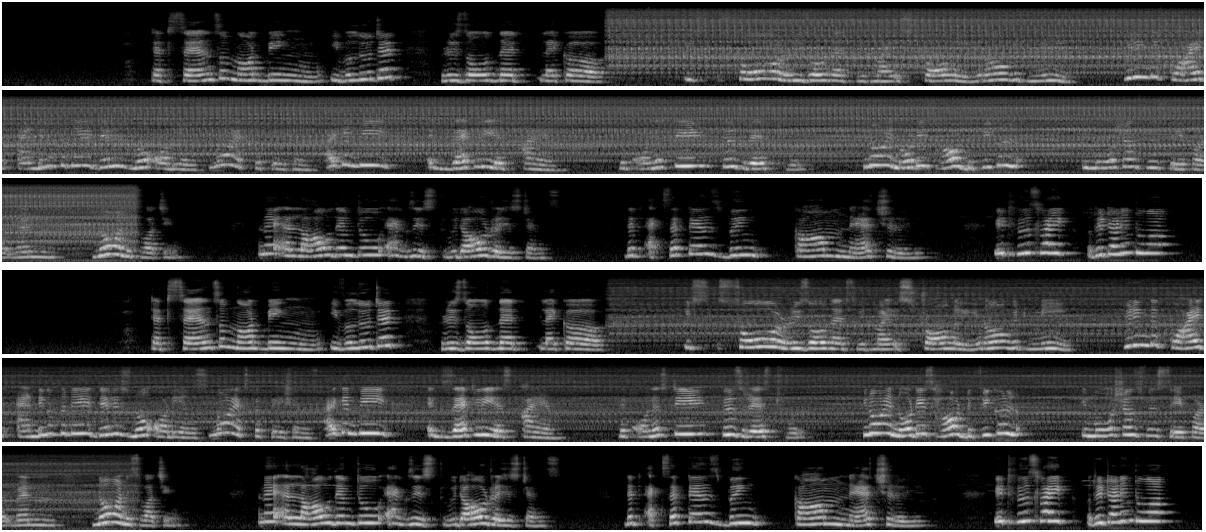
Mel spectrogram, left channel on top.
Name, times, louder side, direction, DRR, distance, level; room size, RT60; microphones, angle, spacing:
voice 1, 1.5-4.0 4.4-6.0 6.8-10.7 11.2-16.0 16.3-17.7 18.2-20.1 20.6-22.2 22.8-25.9 26.6-29.5 30.3-31.6 32.0-33.3 34.0-35.6, right 3 dB, 60° right, 0.6 m, -21 dB
sound 1, 6.0-25.4, left 7 dB, 90° left, 0.5 m, -32 dB
3.6 x 2.3 x 2.4 m
head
